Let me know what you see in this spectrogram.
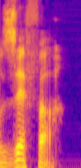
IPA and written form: ˈzɛfə (Zephyr)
